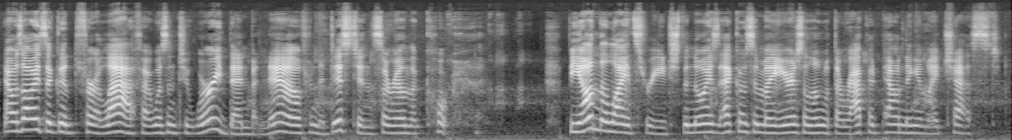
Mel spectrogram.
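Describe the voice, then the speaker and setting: A woman game streamer with an expressive, excitable delivery, reading aloud and commenting as she plays. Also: on the high side, normal speed. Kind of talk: dramatic reading aloud and let's play commentary. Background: faint game music.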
